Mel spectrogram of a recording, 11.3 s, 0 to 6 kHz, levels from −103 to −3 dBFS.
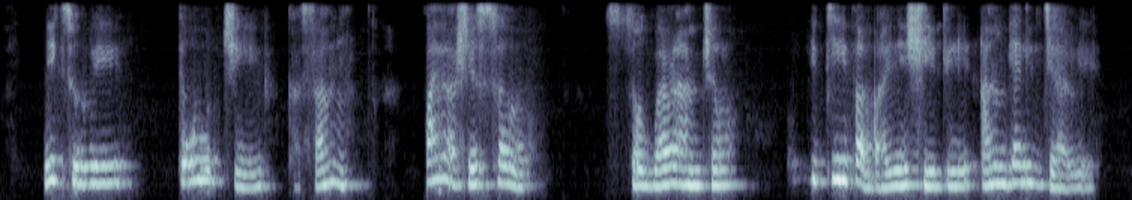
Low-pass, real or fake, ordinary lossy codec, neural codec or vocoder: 5.4 kHz; fake; none; codec, 24 kHz, 1.5 kbps, HILCodec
